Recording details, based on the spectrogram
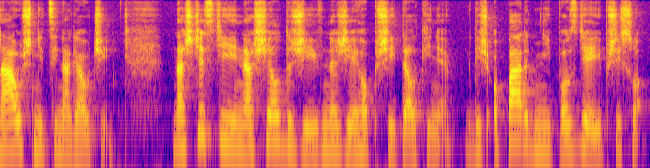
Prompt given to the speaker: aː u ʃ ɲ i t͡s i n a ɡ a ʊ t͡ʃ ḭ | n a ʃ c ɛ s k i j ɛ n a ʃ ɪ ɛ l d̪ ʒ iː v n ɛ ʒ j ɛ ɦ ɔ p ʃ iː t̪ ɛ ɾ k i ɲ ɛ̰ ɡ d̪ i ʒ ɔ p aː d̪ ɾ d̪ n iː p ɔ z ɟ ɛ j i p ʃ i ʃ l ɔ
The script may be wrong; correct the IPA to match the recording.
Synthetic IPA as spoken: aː u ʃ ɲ i t͡s i n a ɡ a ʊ t͡ʃ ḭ | n a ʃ c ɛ s c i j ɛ n a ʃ ɪ ɛ l d̪ ʒ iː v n ɛ ʒ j ɛ ɦ ɔ p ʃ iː t̪ ɛ l k i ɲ ɛ̰ ɡ d̪ i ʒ ɔ p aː ɾ d̪ ɲ iː p ɔ z ɟ ɛ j i p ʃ i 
